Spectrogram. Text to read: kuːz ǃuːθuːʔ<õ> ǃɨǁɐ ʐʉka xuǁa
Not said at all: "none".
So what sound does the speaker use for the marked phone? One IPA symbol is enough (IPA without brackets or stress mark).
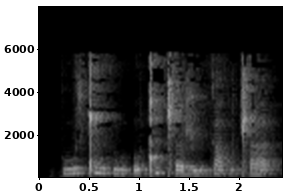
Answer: o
